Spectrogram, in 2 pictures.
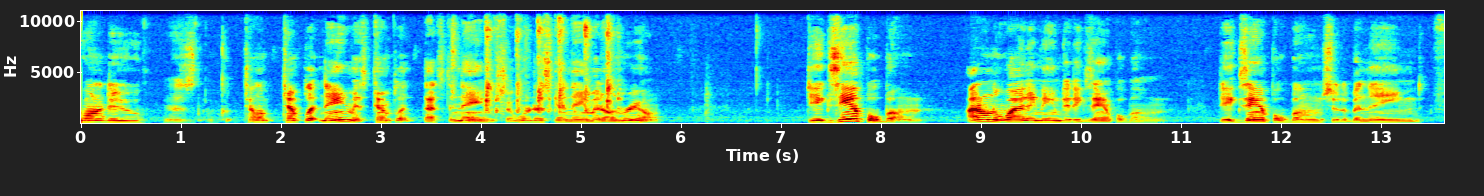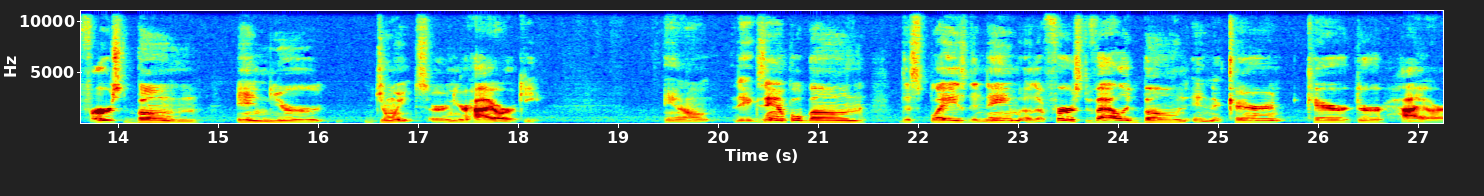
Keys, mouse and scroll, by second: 0.0-0.4 drag, 0.6-2.4 drag, 3.7-7.5 drag, 3.8-5.8 typing.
